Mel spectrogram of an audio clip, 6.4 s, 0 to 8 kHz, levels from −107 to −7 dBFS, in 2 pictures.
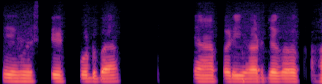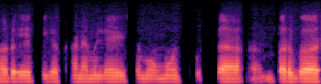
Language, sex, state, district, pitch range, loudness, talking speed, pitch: Bhojpuri, male, Bihar, Saran, 105-110 Hz, -36 LUFS, 120 wpm, 110 Hz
